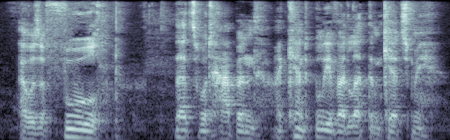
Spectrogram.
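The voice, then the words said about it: Put-on accent drifting into Scottish. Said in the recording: “I've been practicing this accent all day long and I just keep going Scottish.”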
